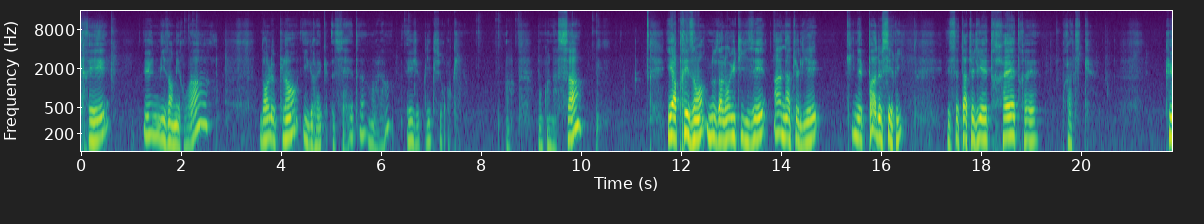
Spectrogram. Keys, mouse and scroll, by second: 2.2 click, 3.6 click, 5.2 click, 6.6 click, 8.6-9.6 drag, 9.8 scroll up 2, 10.3-11.0 right drag, 11.1 scroll down 1, 12.1 KP_0, 12.9-13.3 scroll up 1, 13.5-14.3 right drag.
